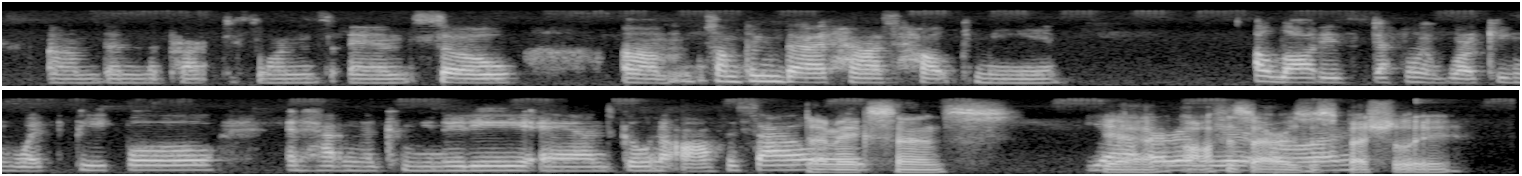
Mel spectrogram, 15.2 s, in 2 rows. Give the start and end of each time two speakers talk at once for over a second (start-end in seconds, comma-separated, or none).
13.1-14.4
